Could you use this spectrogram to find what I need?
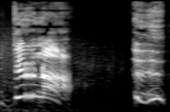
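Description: A man shouts in surprise, close by.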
